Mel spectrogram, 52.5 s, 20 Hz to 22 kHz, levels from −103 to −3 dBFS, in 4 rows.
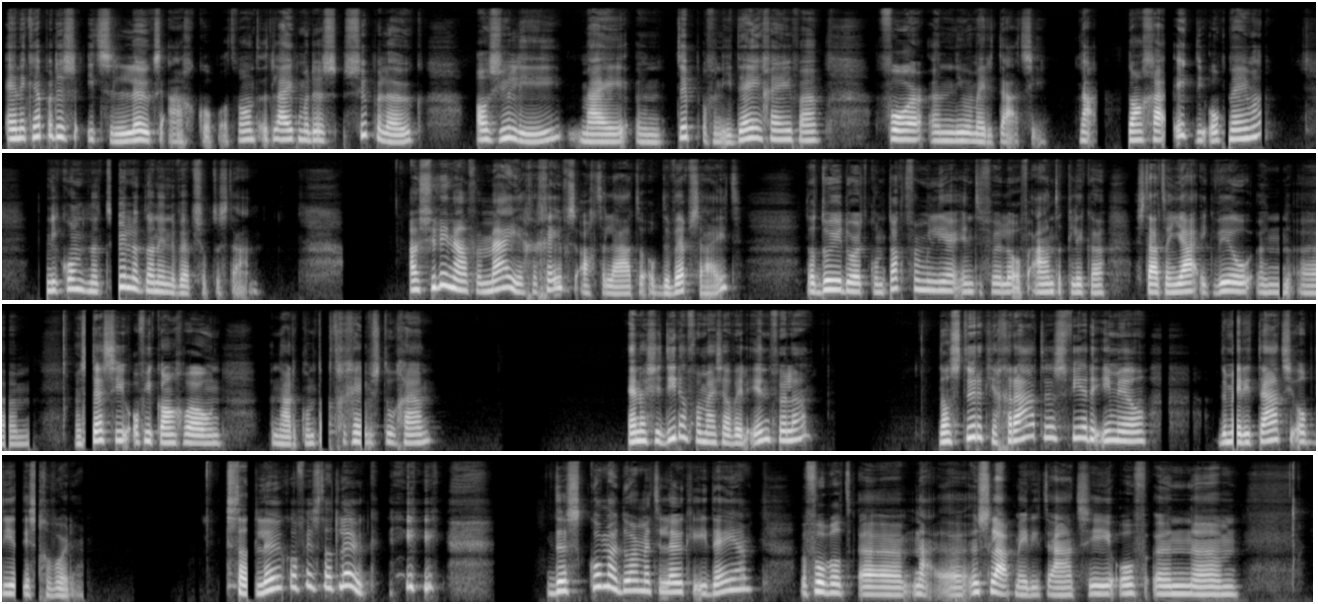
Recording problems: choppy; very; from 11 to 14 s, from 26 to 30 s and from 39 to 42 s; 11% of the speech affected

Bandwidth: 18.5 kHz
